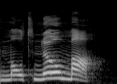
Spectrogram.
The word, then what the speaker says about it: Multnomah: On Portland, Bob Larson says, Multnomah. You had it right the first time. Okay. Just as it's spelled.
